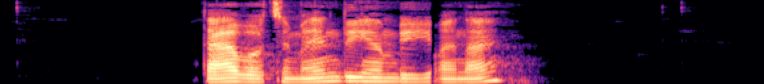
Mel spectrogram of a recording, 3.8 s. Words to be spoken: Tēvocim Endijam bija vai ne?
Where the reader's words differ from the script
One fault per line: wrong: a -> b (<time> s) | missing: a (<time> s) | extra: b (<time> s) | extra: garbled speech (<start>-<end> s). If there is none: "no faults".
no faults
